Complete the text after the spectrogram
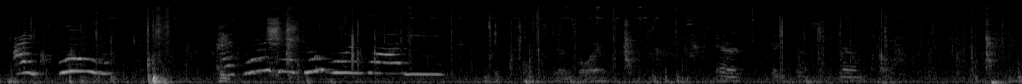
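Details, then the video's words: Miniature Pinscher puppies aged 3 weeks and 5 days, a litter of three standard females and two chocolate males, give high, thin whimpering squeals that waver up and down in a quick string over the first four seconds. Quieter indoor room noise follows. "Miniature pinscher babies @ 3 weeks and 5 days old"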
